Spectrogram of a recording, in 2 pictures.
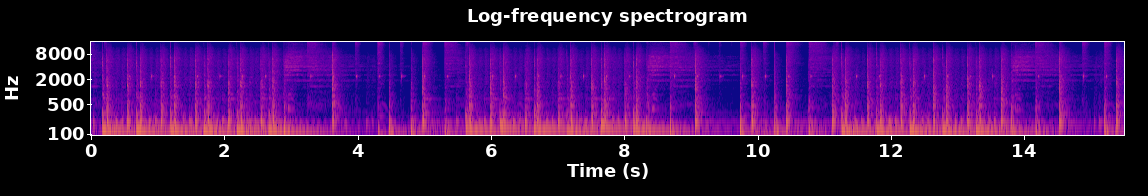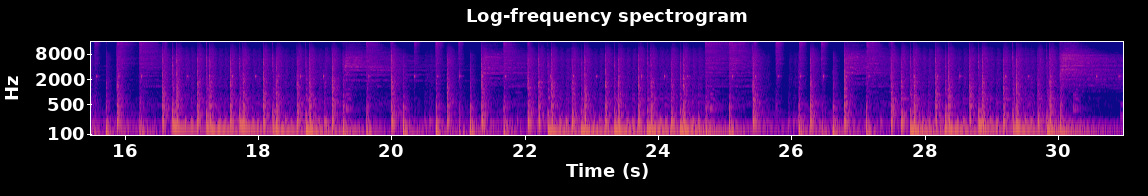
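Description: Drum kit played with sticks: the flammed "bludgeon" fill, a flam followed by a doubled right stroke and a left, orchestrated between tom and snare over bass drum and cymbals. It repeats as a phrase about every five to six seconds, each with a run of low tom strokes, and dies away at the end.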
